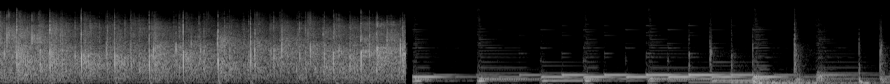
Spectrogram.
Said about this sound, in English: But can we give Bishop Michael a big round of applause?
